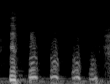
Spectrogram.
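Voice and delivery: high eerie cackle, suddenly soft; cackling laugh. A narrator's reading. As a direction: cackle like a gleeful demon. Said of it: "nhe răng cười khanh khách". (tiếng cười khanh khách ma quái)

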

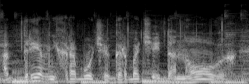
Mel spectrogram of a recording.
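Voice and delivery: ordinary talk, nothing marked

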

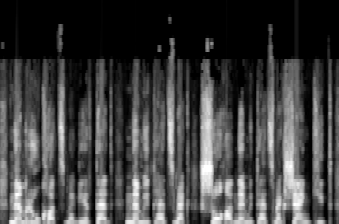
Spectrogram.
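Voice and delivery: high, forceful parental scolding; angry reprimand. A narrator's reading. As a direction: lay down the law to a child. Mother reprimands child for hitting.

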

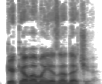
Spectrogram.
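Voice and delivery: loud, high, pressing question; insistent demand. A narrator's reading. Narrator looking Deimos in the eye, insistent demand. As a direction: demand it forcefully.

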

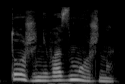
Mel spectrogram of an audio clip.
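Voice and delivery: usual speaking voice

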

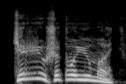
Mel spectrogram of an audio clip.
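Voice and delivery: high, loud exasperated yell; enraged roar. A narrator's reading. Man turning on the parrot, roaring angrily. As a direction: roar at the misbehaving bird. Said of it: "взревел мужик".

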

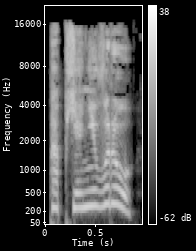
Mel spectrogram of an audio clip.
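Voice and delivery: high-pitched cry, restrained in volume. A narrator's reading. Daughter under father's heavy hand, crying out desperately. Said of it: "выкрикнула я".

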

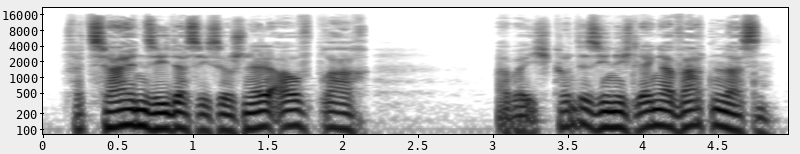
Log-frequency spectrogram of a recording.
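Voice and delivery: high, loud call from a boat; apologetic stranger. A narrator's reading. Stranger returns to thank the sailors, calling apologetically. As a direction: call the apology across the water.

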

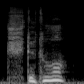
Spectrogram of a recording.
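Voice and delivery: high-pitched mock alarm; feigned horror. A narrator's reading. Chu playing shocked about the drug, feigned horror. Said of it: "楚留香故意骇然说".

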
